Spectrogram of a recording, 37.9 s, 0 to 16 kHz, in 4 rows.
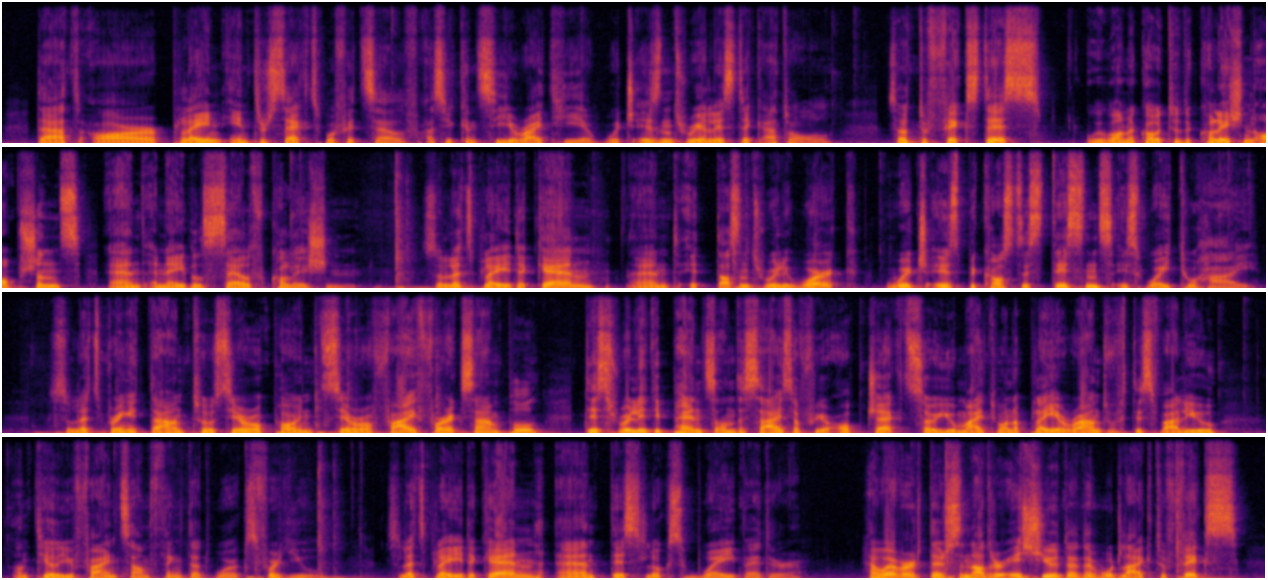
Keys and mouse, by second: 1.6 click, 3.7-6.0 drag, 6.1 shift+drag, 7.9-9.0 drag, 11.6 click, 12.3 shift+Left, 12.3 space, 15.0 space, 18.5-22.1 drag, 19.5 BackSpace, 20.0 BackSpace, 28.0 shift+middle click, 28.4 click, 30.2 shift+Left, 30.7 space, 33.3 drag, 35.4 space, 36.0 shift+Left, 37.1 space.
